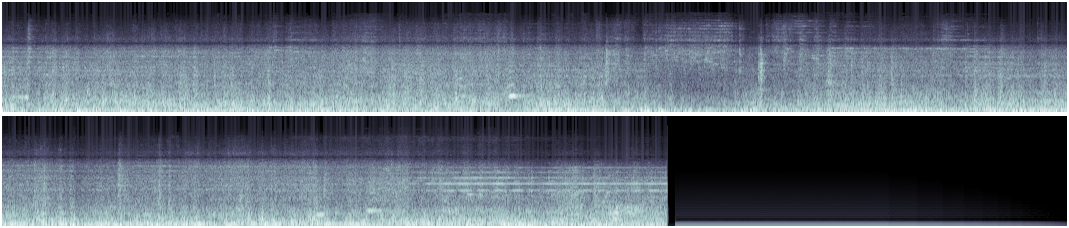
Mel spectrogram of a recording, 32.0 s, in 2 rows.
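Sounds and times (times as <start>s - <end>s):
freight cars rolling on rails: 0.0s - 25.1s.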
